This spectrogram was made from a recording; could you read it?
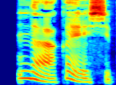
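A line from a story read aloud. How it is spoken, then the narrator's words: Purring. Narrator (Russian): промурлыкал Фрэнк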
